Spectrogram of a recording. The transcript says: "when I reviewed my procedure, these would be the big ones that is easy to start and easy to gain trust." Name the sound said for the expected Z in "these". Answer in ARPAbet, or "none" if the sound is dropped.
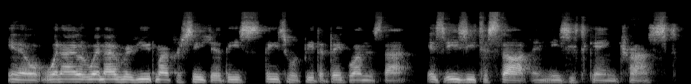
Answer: Z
